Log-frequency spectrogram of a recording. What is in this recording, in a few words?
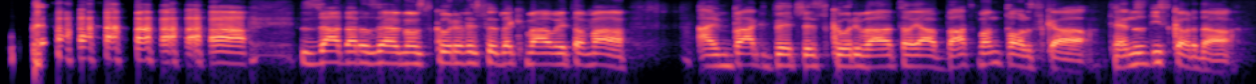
voice message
